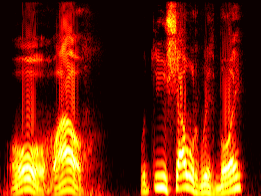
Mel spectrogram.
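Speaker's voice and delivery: put-on speaking with a Russian accent. A woman takes off the narrator's sock and speaks to him, Russian accent. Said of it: "said in her Russian accent".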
